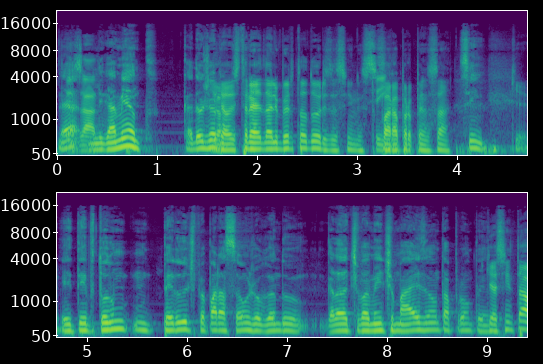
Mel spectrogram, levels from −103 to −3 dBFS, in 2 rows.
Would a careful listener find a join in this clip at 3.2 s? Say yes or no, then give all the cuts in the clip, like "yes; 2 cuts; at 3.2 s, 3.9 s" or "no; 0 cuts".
no; 1 cut; at 1.6 s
